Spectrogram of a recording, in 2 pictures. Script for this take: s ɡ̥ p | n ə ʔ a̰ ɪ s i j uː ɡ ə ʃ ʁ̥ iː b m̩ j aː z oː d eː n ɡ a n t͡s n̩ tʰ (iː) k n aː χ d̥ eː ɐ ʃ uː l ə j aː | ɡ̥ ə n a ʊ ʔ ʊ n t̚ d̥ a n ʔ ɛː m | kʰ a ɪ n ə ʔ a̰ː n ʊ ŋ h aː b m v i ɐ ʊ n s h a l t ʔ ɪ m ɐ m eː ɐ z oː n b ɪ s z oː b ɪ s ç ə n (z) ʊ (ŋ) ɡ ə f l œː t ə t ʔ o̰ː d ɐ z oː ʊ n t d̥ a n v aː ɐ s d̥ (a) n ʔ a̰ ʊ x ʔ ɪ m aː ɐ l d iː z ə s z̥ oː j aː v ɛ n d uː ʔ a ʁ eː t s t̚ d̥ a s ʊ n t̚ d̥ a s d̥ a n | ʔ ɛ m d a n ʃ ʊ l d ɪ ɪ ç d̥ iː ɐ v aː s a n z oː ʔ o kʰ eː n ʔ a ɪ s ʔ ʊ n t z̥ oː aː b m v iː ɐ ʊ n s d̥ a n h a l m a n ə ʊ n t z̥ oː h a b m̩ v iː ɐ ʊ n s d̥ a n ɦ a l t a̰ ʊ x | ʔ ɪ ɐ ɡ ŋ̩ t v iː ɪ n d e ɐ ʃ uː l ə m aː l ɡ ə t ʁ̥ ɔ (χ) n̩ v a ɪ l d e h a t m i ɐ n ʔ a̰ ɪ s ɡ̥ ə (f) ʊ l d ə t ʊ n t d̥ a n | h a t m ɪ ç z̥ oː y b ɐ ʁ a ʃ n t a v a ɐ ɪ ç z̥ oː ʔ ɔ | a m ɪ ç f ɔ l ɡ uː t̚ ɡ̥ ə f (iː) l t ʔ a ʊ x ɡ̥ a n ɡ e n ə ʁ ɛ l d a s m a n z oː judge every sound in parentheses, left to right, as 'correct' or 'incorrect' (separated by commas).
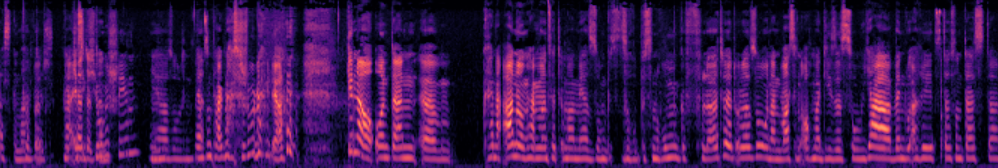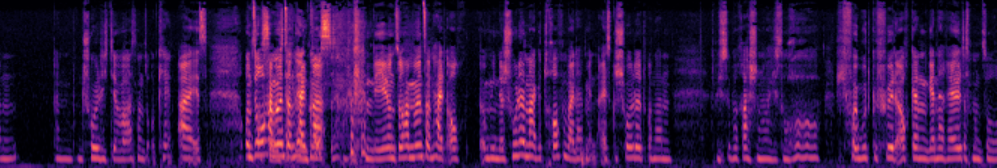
incorrect, incorrect, incorrect, correct, incorrect, incorrect, incorrect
